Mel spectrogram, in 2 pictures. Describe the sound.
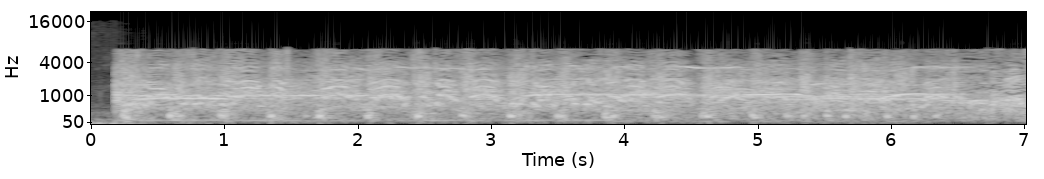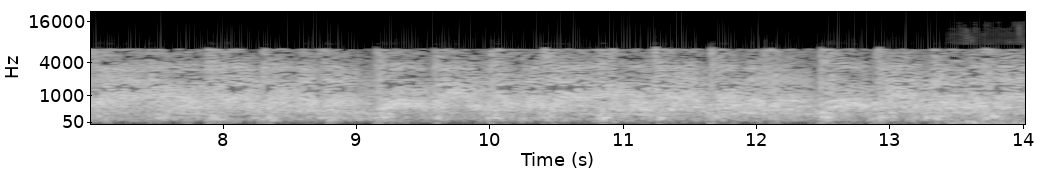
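A crowd of students at Alzahra University chants protest slogans in unison, a loud, rhythmic mass of voices pulsing with regular shouted beats throughout.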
